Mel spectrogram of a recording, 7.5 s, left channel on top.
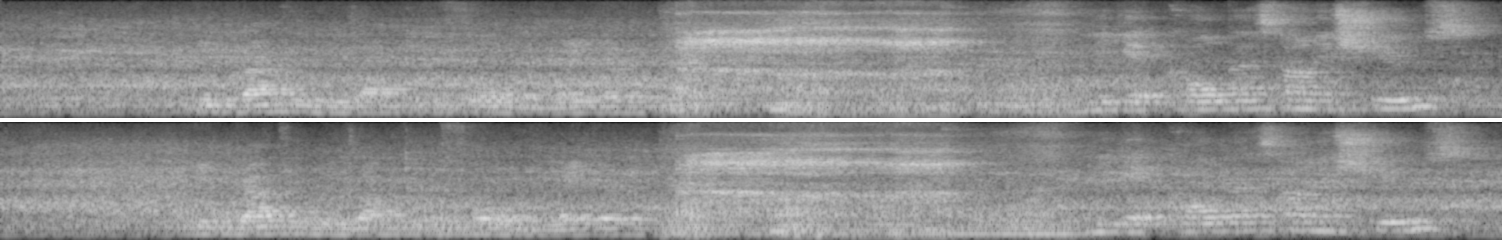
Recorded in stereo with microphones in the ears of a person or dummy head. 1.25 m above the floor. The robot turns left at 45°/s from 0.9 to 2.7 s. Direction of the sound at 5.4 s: Centre (ahead or behind).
